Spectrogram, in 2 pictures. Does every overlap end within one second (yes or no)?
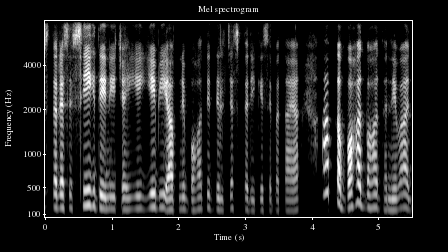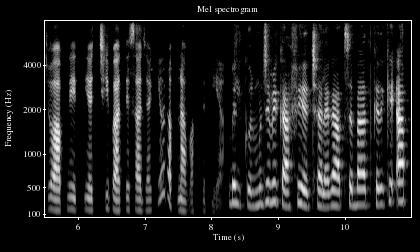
yes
